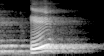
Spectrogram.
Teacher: आपका मुंह आधा बंद होना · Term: अर्ध समृद्ध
